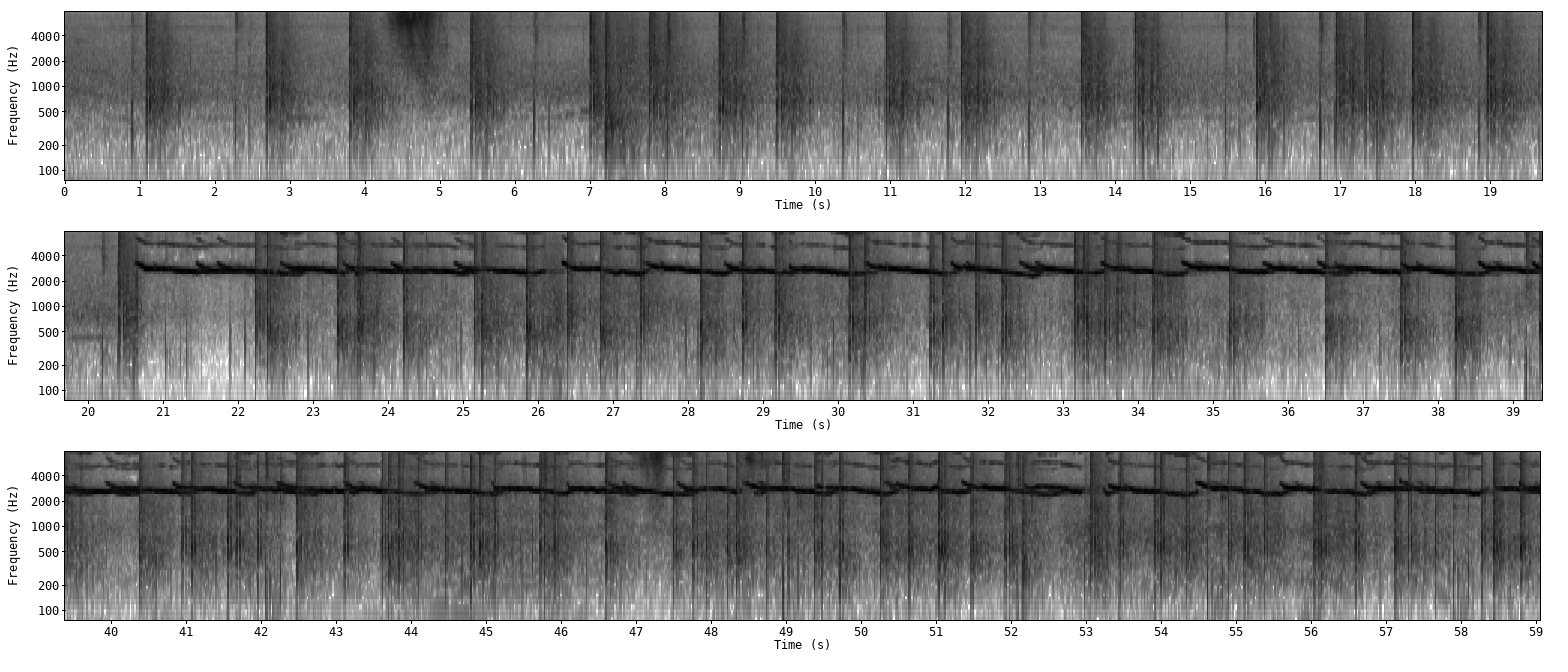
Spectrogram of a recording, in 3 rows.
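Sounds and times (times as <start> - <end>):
fireworks bangs with crackling: 0.0 - 59.0
firework popping: 0.8 - 3.2, 3.8 - 59.0
shrill firework whistles: 4.2 - 5.2, 20.5 - 59.0.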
